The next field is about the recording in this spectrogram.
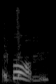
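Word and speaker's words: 봄: season is home again it's boom this is pronounced as one syllable word pronounce how do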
